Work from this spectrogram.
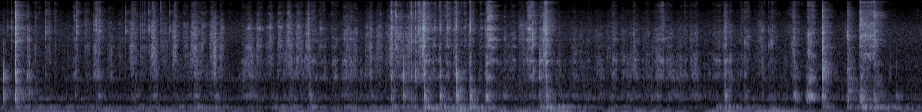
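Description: Two metal spatulas with wooden handles, held in gloved hands, scrape along a large flat stainless steel cold plate used as a rolled ice cream tray, pushing a thin frozen layer of Parmesan cheese ice cream into a roll. Steady, gritty scraping strokes with sharp scratchy bursts sit over a constant low hum.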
